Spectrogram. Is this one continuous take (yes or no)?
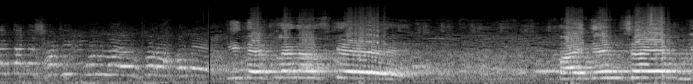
no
